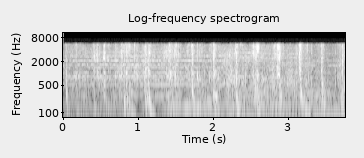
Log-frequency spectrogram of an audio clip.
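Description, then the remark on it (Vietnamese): Horse hooves clip-clop in a steady rhythm as two people ride horses side by side in silence, each sharp knock ringing out clearly at a walking pace, with no talking over them. “hai người lặng lẽ cưỡi ngựa sống nhau mà đi không ai nói thêm câu nào nữa”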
